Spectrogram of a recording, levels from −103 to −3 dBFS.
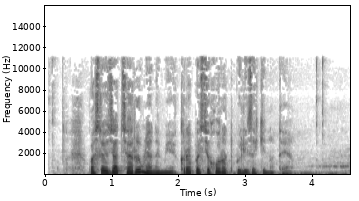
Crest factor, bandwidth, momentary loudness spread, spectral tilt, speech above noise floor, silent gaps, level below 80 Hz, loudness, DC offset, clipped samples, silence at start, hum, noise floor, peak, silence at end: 16 dB; 11.5 kHz; 16 LU; -7 dB/octave; 27 dB; none; -56 dBFS; -23 LUFS; under 0.1%; under 0.1%; 0.45 s; none; -49 dBFS; -6 dBFS; 0.05 s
